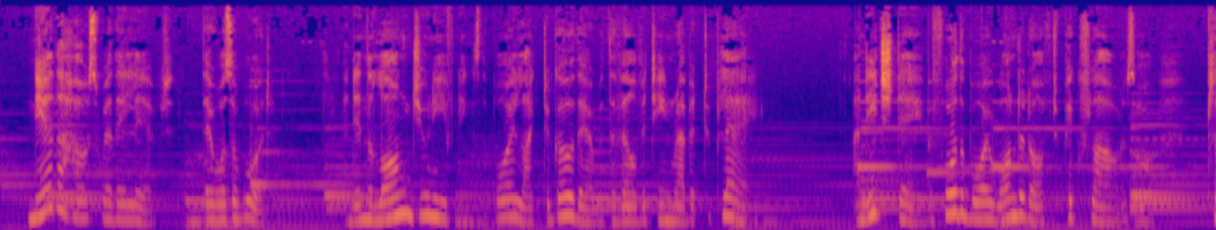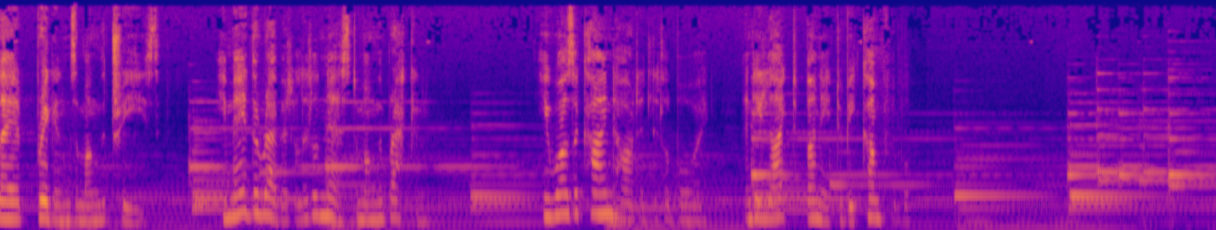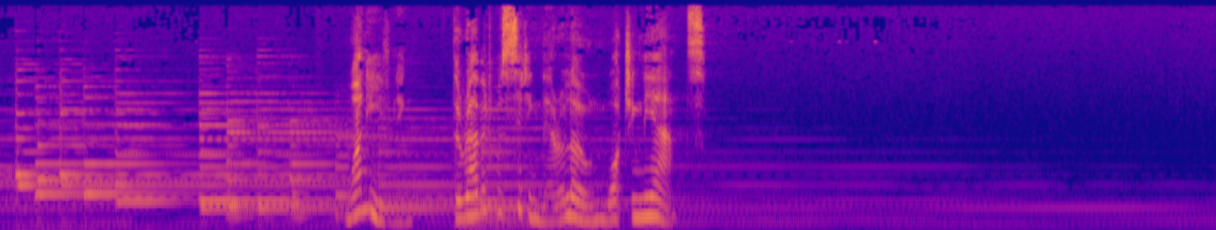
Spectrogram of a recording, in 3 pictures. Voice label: Summer (Narration)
